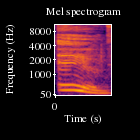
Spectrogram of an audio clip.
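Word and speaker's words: う: I must remember that that is oo as in zoo.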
